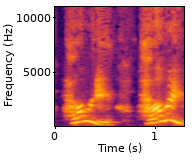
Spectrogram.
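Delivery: urgent shouted hurry; urgent cry. Acted. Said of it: "cried Jessie".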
